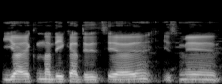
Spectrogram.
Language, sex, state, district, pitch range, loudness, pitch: Hindi, male, Uttar Pradesh, Ghazipur, 115-125 Hz, -18 LUFS, 120 Hz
